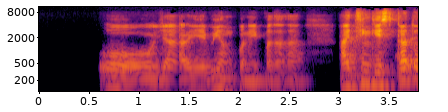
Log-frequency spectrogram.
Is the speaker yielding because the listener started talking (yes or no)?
no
